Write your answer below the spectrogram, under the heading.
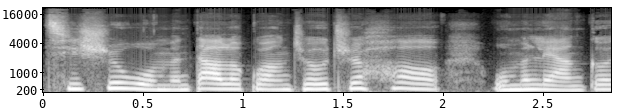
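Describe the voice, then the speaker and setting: In an unremarkable speaking voice, a woman speaks at a moderate pace with a fairly high pitch and fairly even intonation, in a dry, close sound with no echo on a very clean recording with a silent background. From Beijing. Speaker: art institution worker. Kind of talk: casual interview chat.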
